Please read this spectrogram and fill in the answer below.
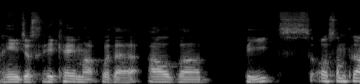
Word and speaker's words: ALVABEAT: Is that how you pronounce it? Yeah, ALVABEAT.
